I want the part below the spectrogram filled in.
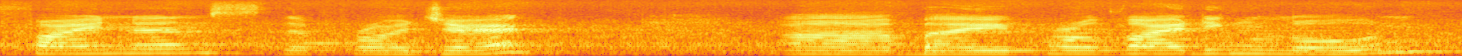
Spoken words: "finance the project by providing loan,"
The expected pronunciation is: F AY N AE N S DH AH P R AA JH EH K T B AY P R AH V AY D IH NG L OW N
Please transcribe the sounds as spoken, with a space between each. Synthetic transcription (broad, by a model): F AY N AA N S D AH P R AA JH EH K T B AY P R AH V AY D IH NG L OW N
